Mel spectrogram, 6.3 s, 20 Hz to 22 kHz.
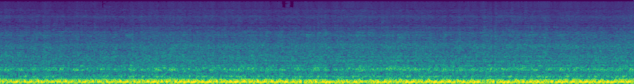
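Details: Ford Falcon XC GXL's restored 351 V8, warm with thermostat open, while idle is adjusted: a deep, even, steady burble sitting a touch high with no misses or knocks. Normal warm idle.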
